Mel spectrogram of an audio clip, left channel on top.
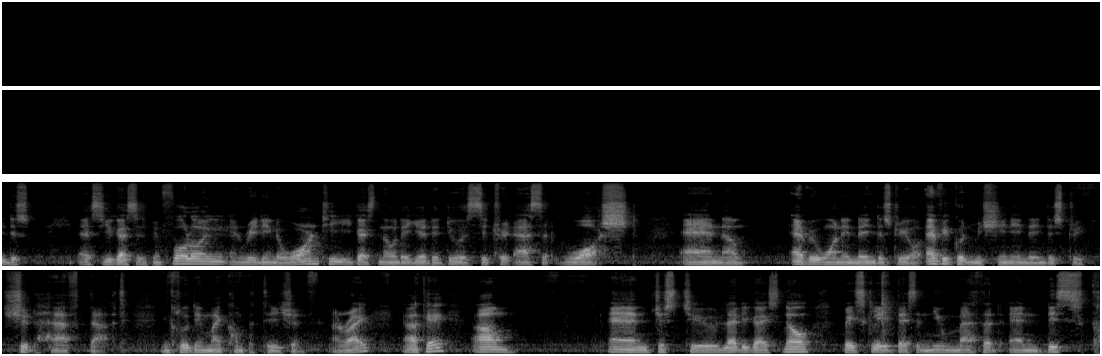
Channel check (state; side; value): silent; left; 54 dB below the other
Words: as you guys have been following and reading the warranty, you guys know that you have to do a citric acid washed, and everyone in the industry or every good machine in the industry should have that, including my competition. All right, okay. And just to let you guys know, basically there's a new method, and this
